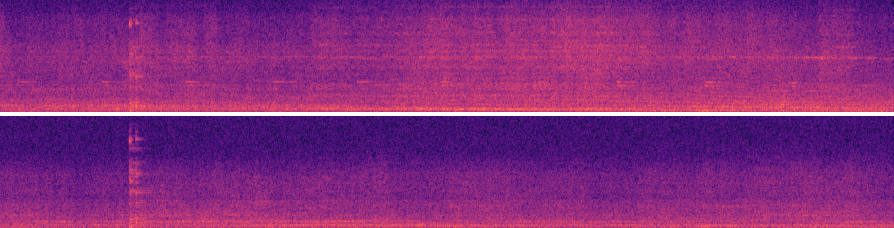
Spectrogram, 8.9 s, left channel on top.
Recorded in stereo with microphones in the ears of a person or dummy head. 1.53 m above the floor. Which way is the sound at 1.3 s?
5° right (ahead or behind).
